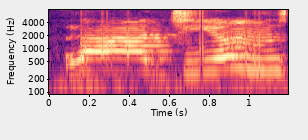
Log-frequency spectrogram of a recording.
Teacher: ఆ రాజ్య రా అన్నప్పుడు దీర్ఘం కొంచెం తగ్గించొచ్చు అండి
